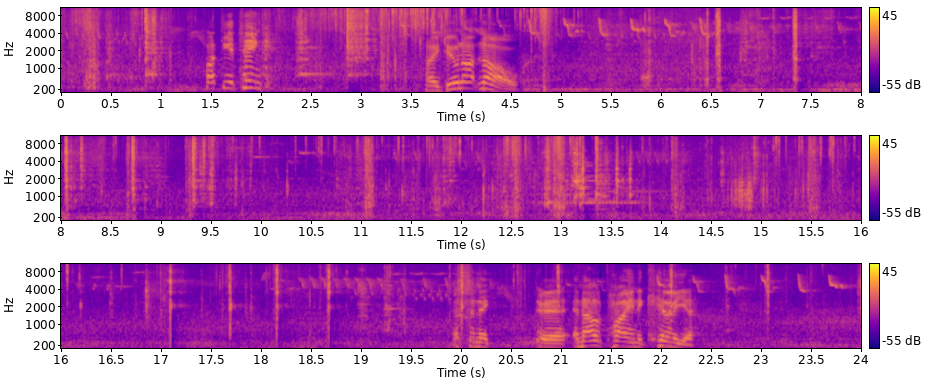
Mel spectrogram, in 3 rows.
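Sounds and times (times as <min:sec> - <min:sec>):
tool scraping soil: 0:00.0 - 0:01.2, 0:01.8 - 0:14.0.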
